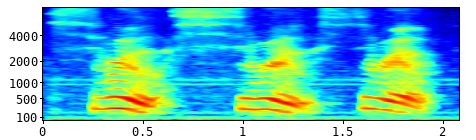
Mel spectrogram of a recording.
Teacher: it's the clear TH sound, not the Z TH one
